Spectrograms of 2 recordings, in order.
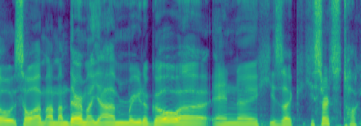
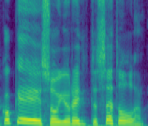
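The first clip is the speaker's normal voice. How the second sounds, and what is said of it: Unidentified put-on accent. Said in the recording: “I don't know what kind of accent I'm doing. I apologize, man.”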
